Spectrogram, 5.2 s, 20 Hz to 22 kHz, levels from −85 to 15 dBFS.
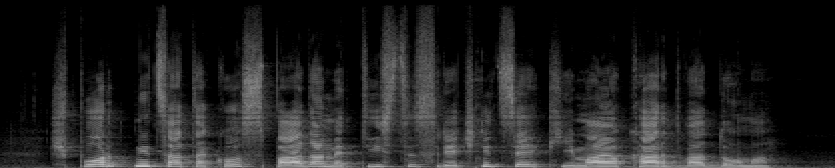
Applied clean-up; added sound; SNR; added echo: none; none; none; none.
